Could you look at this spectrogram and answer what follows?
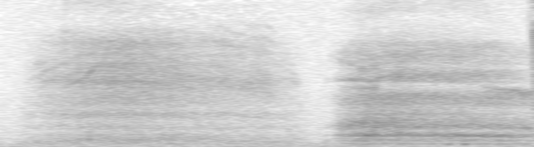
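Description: Slow, deep breathing during a yoga practice: a long soft hissing inhale or exhale, a brief pause, then another breathy airflow, close and quiet with no talking.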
